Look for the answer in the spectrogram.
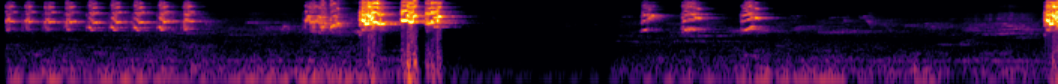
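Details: Two pet lovebirds chirping gently: a fast run of high, clipped chirps, then a pause, a couple of loud harsh squawks, a short silence, and a few more spaced sharp chirps ending in another loud note.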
